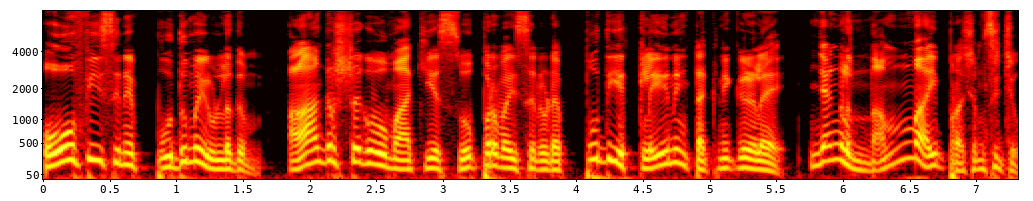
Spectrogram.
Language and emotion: Malayalam, happy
